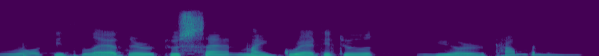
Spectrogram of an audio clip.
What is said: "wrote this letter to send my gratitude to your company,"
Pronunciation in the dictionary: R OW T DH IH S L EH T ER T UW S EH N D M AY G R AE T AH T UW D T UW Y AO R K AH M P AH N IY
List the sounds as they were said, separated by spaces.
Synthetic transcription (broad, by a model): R OW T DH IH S L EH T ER T UW S EH N D M AY G R AE T AH T UW D T UW Y AO R K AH M P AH N IY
